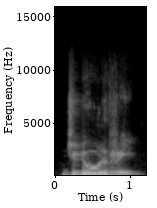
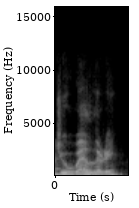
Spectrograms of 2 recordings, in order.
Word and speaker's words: jewellery: how to pronounce it jewellery not jewelry not juvelry jewelry keep it simple joule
